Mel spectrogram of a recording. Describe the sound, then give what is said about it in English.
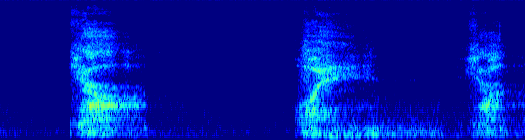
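Soft, breathy inhaling and exhaling, done deliberately as a spiritual demonstration of breath. Three separate airy bursts are heard, the first two longer and the last brief, with quiet pauses between them. “Yahweh, and Yahweh is the inhale and exhale of breath.”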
